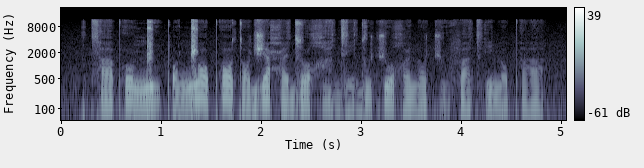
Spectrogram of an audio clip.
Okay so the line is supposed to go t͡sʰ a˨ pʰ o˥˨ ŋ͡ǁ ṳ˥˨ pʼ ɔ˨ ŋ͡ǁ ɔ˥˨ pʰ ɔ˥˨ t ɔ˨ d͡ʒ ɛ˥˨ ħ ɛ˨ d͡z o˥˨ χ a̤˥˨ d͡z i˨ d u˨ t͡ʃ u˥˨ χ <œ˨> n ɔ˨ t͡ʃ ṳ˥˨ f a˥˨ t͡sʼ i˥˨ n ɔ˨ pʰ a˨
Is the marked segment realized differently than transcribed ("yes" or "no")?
no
